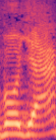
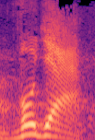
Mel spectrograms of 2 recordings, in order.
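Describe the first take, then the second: First: The second syllable has a high rising tone. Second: The second syllable has a low falling tone. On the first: The speaker calls it wrong. "Chữ vô giá này" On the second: The speaker calls it right. "đọc đúng đó là vô già"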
